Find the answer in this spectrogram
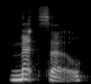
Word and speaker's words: Mezzo: Yeah, for those who actually don't know, it's mezzo. The way it's pronounced. Because it's Italian from mezzo soprano, because I sing opera.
